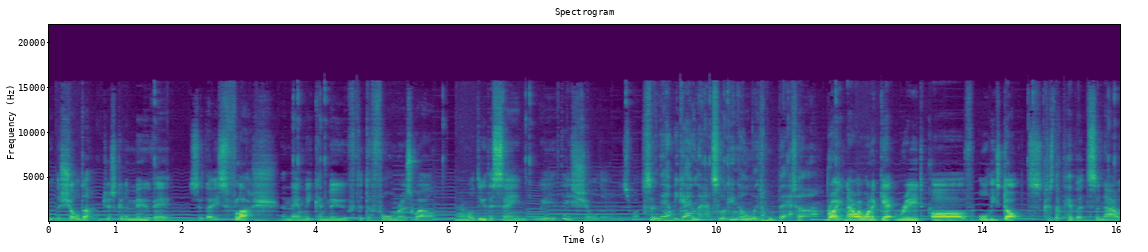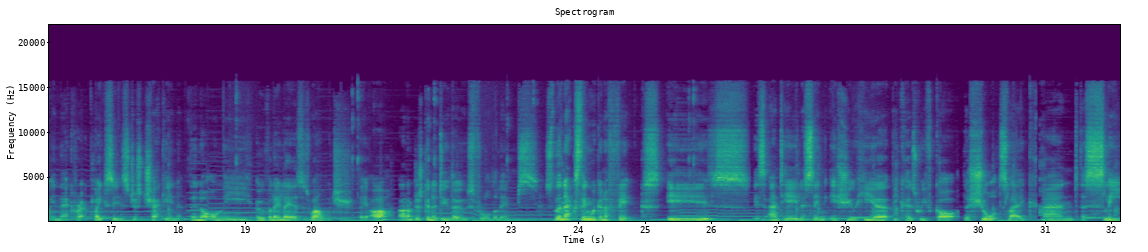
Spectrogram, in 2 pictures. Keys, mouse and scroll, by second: 3.6 click, 5.9 click, 7.6 scroll up 1, 10.8 space, 11.0 click, 11.3 space, 13.1-14.6 scroll up 1, 14.6 click, 14.9 space, 15.1-15.8 scroll up 1, 15.8 click, 17.1-17.8 scroll down 1, 17.8-18.1 scroll up 1, 18.1 click, 19.1-20.5 scroll down 1, 20.5 click, 21.0 scroll down 1, 21.2 space, 21.7 click, 22.1-22.6 scroll up 1, 22.6 space, 22.9 click, 23.2 space, 23.6 scroll up 1, 25.6 click, 27.1-28.0 scroll down 1, 28.0 scroll up 1, 30.6 space, 30.8 click.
